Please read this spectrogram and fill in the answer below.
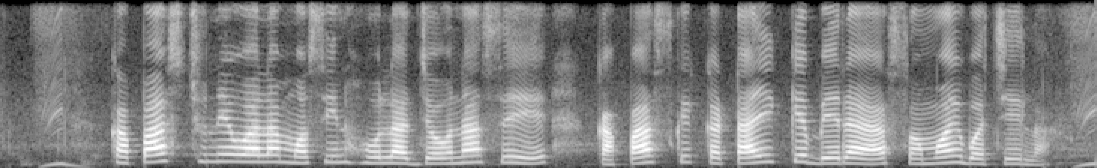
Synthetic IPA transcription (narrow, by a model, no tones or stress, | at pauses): kəpast͡ʃʰunewalaməsinɦolad͡ʒəwnase | kapaskekəʈaikːebeɾasəməjbət͡ʃela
